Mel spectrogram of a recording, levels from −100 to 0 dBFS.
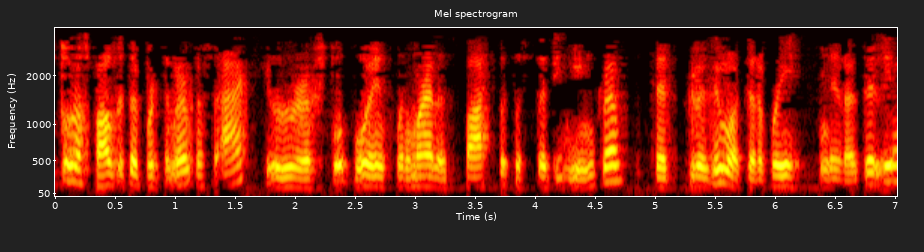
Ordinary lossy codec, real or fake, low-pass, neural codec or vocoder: MP3, 16 kbps; fake; 3.6 kHz; codec, 16 kHz, 1 kbps, FunCodec, trained on LibriTTS, 50 frames a second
